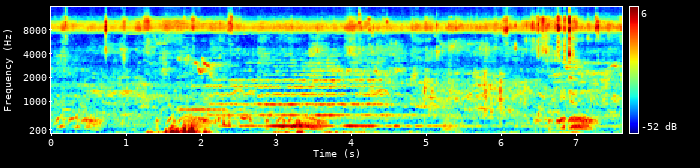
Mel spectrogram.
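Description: A male pigeon coos in a few low, throaty bursts, close by and moderately loud, with faint chirps and a bit of background noise around it.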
